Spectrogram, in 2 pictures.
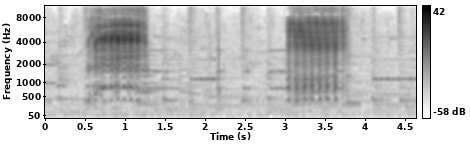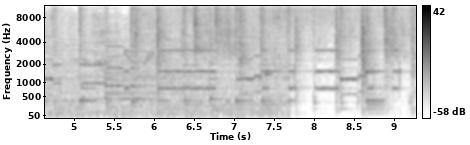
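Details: Goat in a toddler lesson on farm animal names and sounds, giving two harsh, quavering bleats about two seconds apart near the start, while bright keyboard-style children's music plays throughout.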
